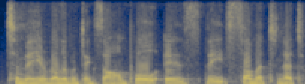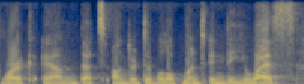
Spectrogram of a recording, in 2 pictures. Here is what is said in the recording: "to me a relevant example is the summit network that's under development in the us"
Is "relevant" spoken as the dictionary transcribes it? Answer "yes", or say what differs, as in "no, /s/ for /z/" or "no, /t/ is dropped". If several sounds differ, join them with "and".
yes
